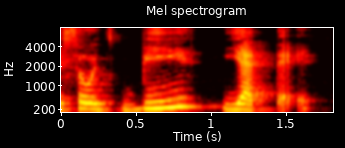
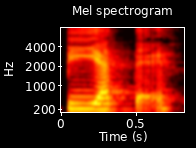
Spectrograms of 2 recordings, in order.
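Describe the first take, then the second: First: Billete said slowly as bee-YEH-teh; double L as Y. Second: Billete repeated at normal speed, bee-YEH-teh; double L as Y. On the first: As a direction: billete with the LL as a Y sound. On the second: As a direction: billete again, LL as Y, quicker. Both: Shown as a demonstration. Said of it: "the double L in Spanish makes a Y sound".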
